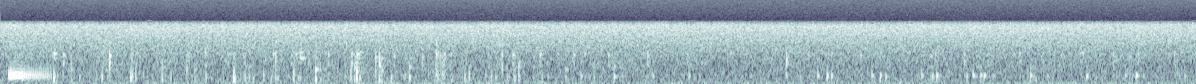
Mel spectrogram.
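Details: Stomach sounds attributed to a stomach ulcer: faint, frequent small gurgles and clicks under steady hiss, active bowel sounds.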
